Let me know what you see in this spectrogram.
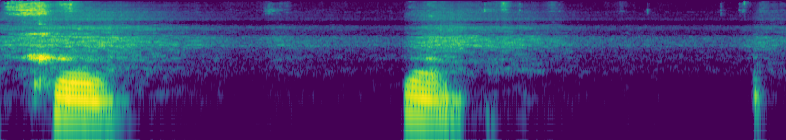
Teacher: This sound is kind of like the C in English, but harder sound. More from your throat.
